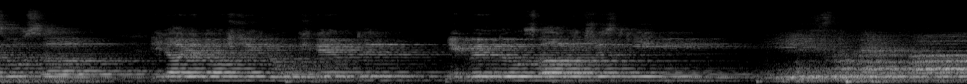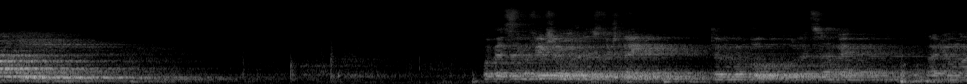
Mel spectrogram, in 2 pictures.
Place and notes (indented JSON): {
  "title": "Parkowa, Sokołowsko, Poland - Nedělní mše v Kościółe pw. Matki Bożej Królowej Świata",
  "date": "2019-08-18 10:01:00",
  "description": "Recorded Sunday morning (on ZOOM H2N), during the art festival Sanatorium of Sound in Sokolowsko.",
  "latitude": "50.69",
  "longitude": "16.24",
  "timezone": "GMT+1"
}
